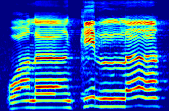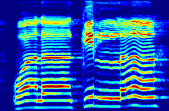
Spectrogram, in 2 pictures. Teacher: idgam itu memasukkan non kepada lam ya bilaguna dengan tanpa berdengung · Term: idgham bilagunnah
